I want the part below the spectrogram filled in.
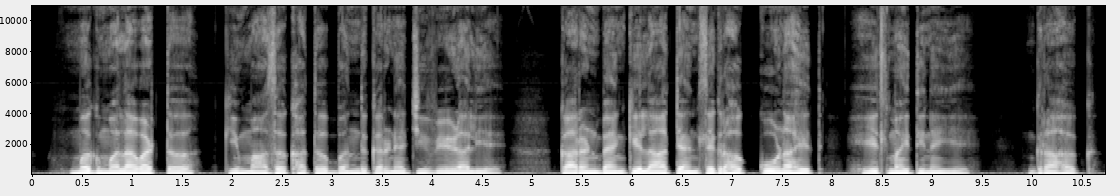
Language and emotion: Marathi, sad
